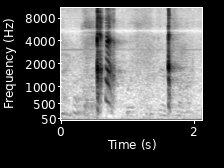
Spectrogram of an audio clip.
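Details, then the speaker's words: Infant girl with hiccups: two brief, sharp, involuntary catches about a second apart over quiet room noise while an adult talks to her. "You got those hiccups. Yes, you do. You got those hiccups. Yes, you do."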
